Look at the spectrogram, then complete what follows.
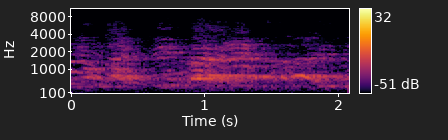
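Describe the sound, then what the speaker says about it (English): Supporters at a men's NPL NSW football match between Sydney United 58 FC and APIA Leichhardt FC raise a steady, distant roar of shouts that swells louder partway through. "crowd urging him to keep possession for a little bit"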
